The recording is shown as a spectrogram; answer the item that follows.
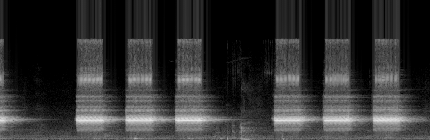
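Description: Fire alarm sounding a loud, high-pitched beep in the temporal-three pattern: three half-second beeps, then a pause of about a second and a half, twice over. This is the standard evacuation signal.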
